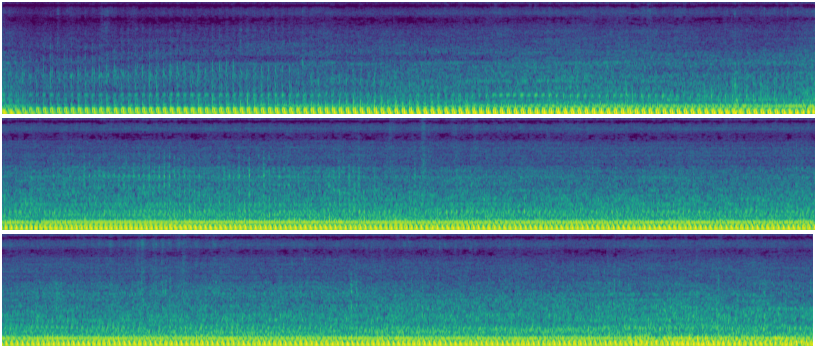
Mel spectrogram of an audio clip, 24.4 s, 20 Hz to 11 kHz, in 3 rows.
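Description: A 2021 Ski-Doo Tundra LT 600 ACE snowmobile engine runs steadily at slow crawling speed on thin snow, a loud continuous mid-pitched drone that shifts tone partway through, with no talking.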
